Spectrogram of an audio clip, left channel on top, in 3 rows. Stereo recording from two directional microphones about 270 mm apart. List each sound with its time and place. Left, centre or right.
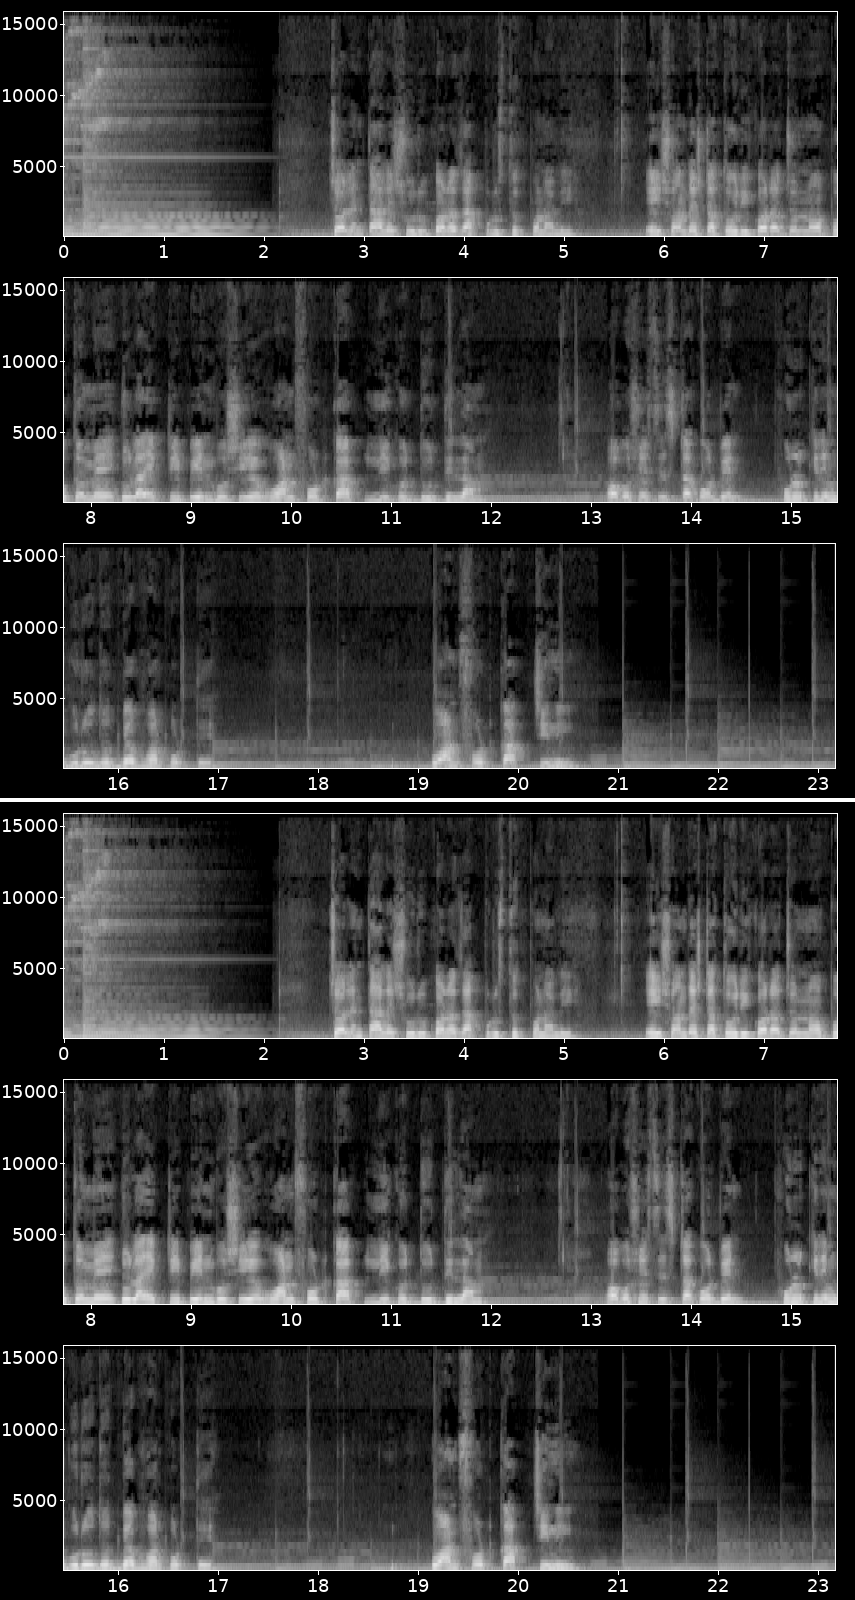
0.0 s music: centre
2.6 s a woman's voice: right
13.1 s a woman's voice: right
19.1 s a woman's voice: right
